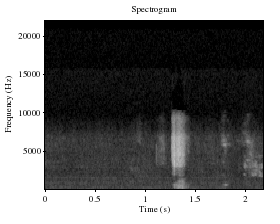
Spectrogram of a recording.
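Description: Near silence over a video-call line, broken about a second and a quarter in by one short, sharp breath noise into a microphone, with a faint click shortly after, just before a person starts to speak.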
